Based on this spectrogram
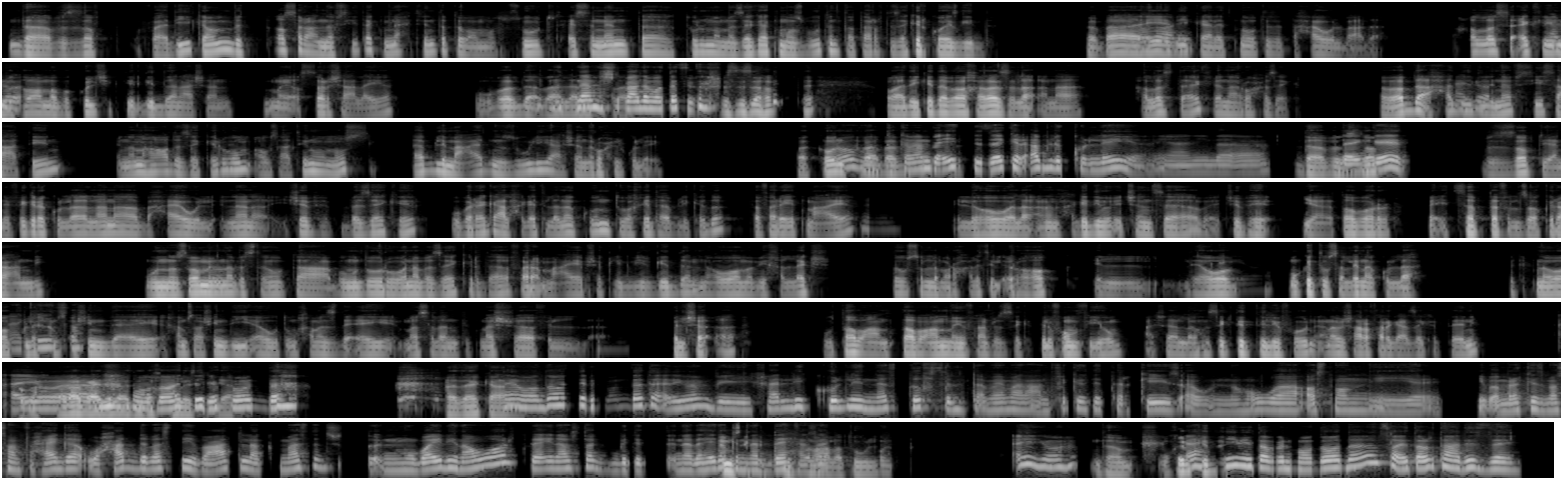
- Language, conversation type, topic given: Arabic, podcast, إيه الخطوات اللي بتعملها عشان تحسّن تركيزك مع الوقت؟
- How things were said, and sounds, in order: other background noise; laugh; unintelligible speech; tapping; laugh; in English: "message"; laugh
